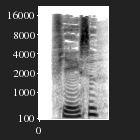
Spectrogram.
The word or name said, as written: fjaset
